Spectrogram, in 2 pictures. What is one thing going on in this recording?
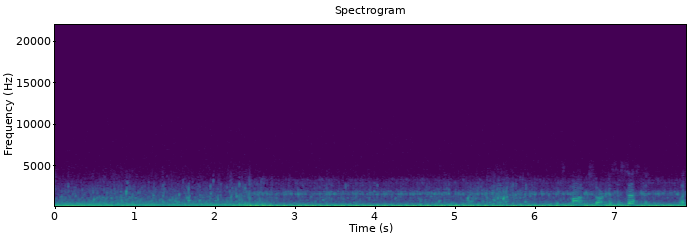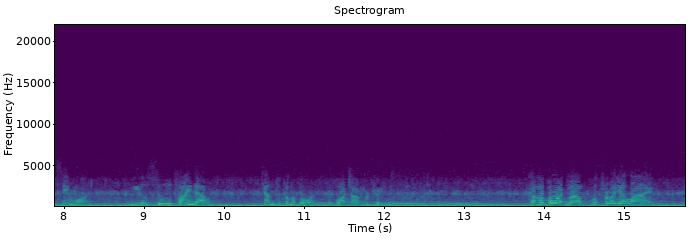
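A motorboat engine drones over choppy water.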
